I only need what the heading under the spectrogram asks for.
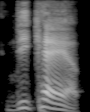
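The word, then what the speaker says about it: DeKalb: Decab did I get it right? I appreciate y'all's corrections on how I was saying at first. Hey, it's not my fault the founders of y'all county didn't spell it phonetically correct, but decab like I'm going to Decab.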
